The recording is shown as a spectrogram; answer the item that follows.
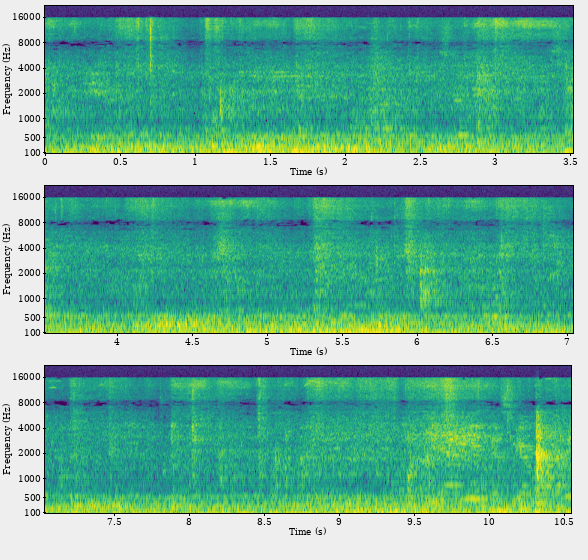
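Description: Footsteps on a stone tunnel floor and stone stairs, faint knocks about once a second, over a steady low rumble.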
